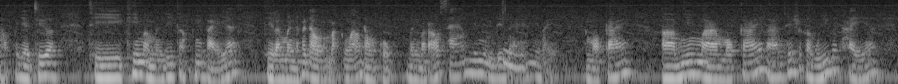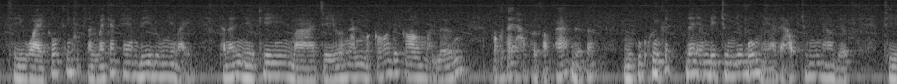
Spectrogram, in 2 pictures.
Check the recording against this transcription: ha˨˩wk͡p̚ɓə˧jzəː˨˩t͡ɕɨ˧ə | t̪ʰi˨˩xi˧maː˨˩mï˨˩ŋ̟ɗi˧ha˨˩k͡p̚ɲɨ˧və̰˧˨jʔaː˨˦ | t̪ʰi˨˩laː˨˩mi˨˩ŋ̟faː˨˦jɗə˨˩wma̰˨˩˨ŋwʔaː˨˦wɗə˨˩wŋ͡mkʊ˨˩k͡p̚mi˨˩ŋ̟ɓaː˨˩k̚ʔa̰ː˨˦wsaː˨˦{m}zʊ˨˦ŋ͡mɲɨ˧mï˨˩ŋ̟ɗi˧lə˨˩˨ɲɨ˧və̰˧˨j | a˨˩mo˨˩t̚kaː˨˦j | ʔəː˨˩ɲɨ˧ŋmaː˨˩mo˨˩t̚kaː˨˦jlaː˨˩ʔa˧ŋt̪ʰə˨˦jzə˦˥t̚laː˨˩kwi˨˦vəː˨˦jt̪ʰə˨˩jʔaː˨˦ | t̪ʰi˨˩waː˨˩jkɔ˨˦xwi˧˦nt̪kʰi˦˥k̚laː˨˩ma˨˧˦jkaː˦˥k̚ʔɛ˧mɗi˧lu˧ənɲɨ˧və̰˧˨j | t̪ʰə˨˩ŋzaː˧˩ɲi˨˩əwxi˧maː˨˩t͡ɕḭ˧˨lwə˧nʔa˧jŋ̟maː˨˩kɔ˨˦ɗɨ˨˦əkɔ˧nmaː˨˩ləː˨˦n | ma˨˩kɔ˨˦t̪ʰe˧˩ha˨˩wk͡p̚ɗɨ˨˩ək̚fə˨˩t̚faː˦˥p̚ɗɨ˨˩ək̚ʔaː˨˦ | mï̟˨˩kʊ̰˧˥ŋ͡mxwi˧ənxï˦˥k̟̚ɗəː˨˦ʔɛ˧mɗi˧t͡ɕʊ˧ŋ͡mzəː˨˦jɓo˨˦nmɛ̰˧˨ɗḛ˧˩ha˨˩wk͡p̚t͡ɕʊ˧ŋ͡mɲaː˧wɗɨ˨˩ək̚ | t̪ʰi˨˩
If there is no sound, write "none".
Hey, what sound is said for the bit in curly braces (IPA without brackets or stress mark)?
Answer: m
